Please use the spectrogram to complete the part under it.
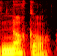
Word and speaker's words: knuckle: that silent K at the beginning of it. So it, it looks. Um, it looks like it's got a rhyme in it, but K N U C K L E knuckle.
